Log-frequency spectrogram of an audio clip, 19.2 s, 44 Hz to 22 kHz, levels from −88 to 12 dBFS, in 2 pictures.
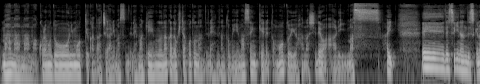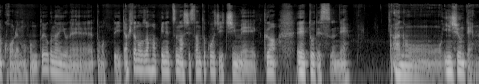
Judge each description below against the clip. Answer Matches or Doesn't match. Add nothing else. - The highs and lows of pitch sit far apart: Doesn't match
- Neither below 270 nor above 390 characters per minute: Doesn't match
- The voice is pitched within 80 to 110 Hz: Matches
